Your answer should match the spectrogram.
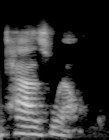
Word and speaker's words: Tazewell: It has a lot of silent E's in it. So it's actually pronounced Anne Tazewell.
